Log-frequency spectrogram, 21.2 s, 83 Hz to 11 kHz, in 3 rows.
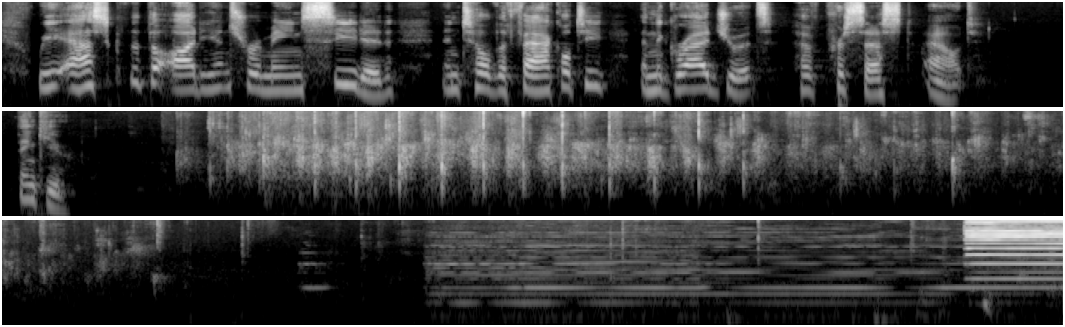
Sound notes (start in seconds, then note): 8.2 everyone applauding; 16.9 bagpipe music begins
